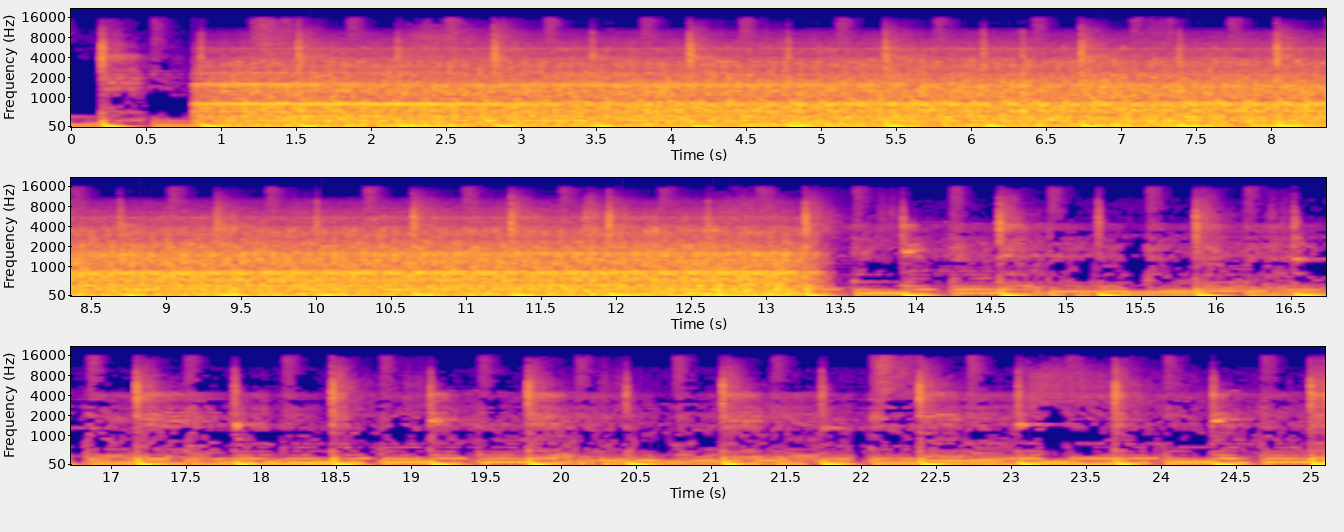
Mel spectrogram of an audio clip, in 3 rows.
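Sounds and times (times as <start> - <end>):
faint high whine: 0.9 - 8.7
truck engine rumble: 0.9 - 13.5.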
